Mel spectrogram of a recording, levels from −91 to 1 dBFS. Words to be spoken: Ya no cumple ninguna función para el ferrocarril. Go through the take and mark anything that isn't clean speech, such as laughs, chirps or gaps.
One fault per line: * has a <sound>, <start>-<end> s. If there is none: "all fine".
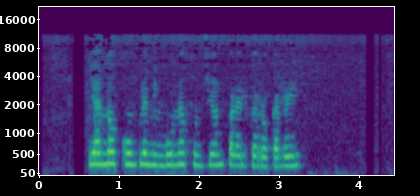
all fine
